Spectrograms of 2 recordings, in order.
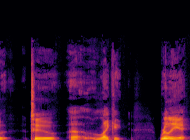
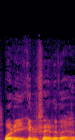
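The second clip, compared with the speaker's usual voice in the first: put-on dumb voice, mocking parroting. Repeating the other speaker's words back at them: put-on dumb mocking voice. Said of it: "I don't sound like that".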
